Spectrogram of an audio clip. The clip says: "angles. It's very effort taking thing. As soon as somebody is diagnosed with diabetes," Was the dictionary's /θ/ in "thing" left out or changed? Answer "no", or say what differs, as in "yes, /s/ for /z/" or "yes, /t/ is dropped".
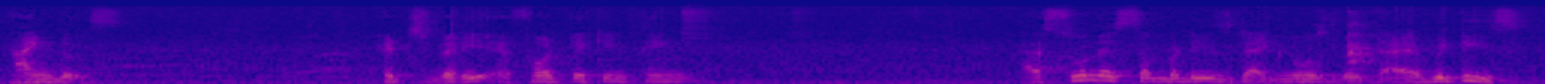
yes, /t/ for /θ/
